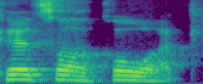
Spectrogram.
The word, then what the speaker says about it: Quetzalcoatl: Yeah, nobody pronounces that one correctly. I had to teach my family and I are about the only ones that pronounce it. It's called Quetzalcoatl. I would always say Quetzalcoatl,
